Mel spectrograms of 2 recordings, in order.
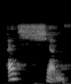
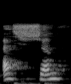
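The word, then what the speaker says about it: الشمس: If we say Ash-Shams, here it is not pronounced at all.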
